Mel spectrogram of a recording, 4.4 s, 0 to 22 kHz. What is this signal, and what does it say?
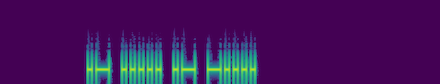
Morse code, heard as a keyed tone, about 28 wpm, 700 Hz. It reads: A5A6
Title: Common Cut Numbers - 4-Digit 28wpm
